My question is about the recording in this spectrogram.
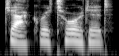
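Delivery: ordinary delivery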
